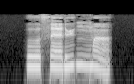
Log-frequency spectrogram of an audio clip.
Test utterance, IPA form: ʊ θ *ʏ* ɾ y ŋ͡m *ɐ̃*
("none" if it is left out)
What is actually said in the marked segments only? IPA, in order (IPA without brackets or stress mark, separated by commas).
ɛ, ɐ̃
